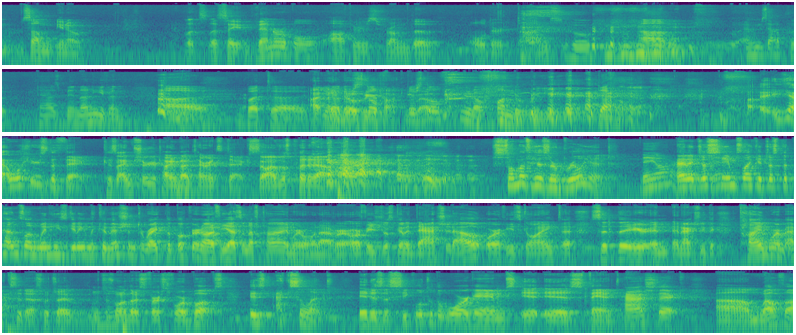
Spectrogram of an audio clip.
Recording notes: In this episode we turn to our archive of con panels and pull one of the earliest recordings that we have for the 42cast. Since this was a con panel.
